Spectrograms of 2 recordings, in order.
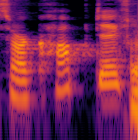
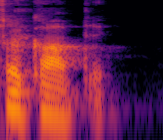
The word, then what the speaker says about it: sarcoptic: Sarcoptic. – Sarcoptic.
